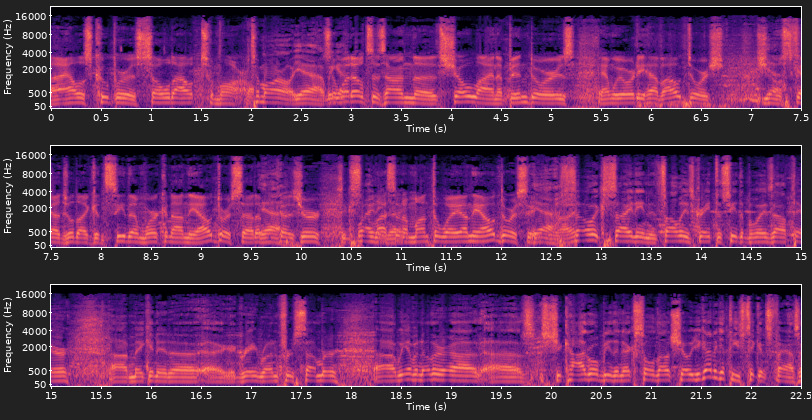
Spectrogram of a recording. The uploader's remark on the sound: Today we're broadcasting live from the Ascend Sportsbook and Nightclub inside of Soaring Eagle Casino & Resort in Mt.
